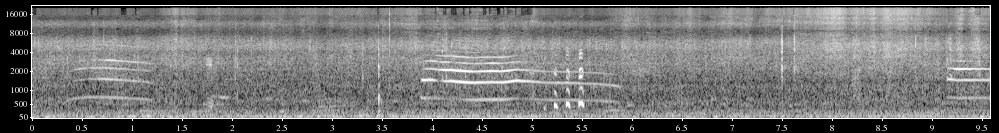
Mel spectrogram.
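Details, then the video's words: Stray cat being fed in a park under shady trees meows several times, with level and gently wavering drawn-out cries and a short one at the end, while people talk in Persian nearby. "Feeding Cute Stray Cat in Park"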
